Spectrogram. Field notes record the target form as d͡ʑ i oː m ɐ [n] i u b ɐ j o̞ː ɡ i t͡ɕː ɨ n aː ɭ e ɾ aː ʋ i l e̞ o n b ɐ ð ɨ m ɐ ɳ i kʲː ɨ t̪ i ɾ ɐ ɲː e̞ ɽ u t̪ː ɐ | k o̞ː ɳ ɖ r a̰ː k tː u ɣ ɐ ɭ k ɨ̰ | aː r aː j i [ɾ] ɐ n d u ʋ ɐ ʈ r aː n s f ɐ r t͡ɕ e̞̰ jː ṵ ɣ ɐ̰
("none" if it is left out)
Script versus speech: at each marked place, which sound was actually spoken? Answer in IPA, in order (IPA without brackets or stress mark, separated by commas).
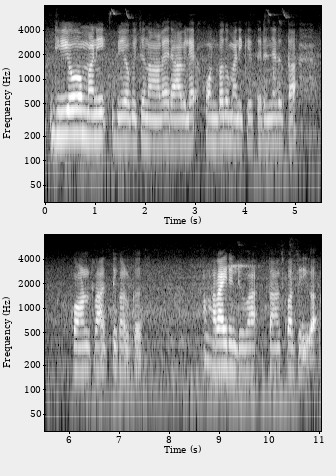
ɳ, ɾ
